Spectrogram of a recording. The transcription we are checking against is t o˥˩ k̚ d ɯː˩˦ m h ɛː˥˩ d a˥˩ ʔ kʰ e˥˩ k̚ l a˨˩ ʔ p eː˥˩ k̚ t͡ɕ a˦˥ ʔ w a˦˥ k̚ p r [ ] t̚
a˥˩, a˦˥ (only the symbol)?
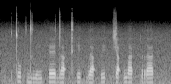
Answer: a˦˥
